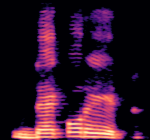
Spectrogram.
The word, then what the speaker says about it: decorate: Next word DECORATE, देखिए डी का उच्चारण हम क्या कर रहे हैं, डे, और ई को ए की मात्रा लिखते हैं। सी का उच्चारण यहाँ कै करेंगे, जब भी सी के बाद ओ आता है तो सी का उच्चारण कै करते हैं। ओ को हमने ओ की मात्रा लिखना है, आर को रे लिखेंगे, ए को हमने ए की मात्रा पढ़ना है और टी को टे लिखेंगे। डेकोरेट, डेकोरेट मीन्स होता है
